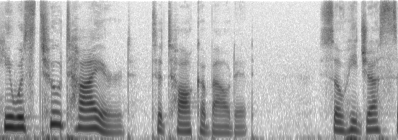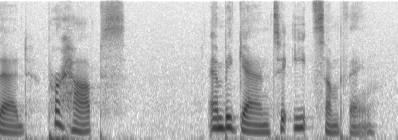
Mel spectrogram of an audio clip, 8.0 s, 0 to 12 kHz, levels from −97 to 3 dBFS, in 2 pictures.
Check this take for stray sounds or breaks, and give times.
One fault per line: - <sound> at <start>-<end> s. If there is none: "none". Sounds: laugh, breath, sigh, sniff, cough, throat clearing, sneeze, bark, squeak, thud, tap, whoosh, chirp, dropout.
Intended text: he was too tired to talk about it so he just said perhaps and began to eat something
none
